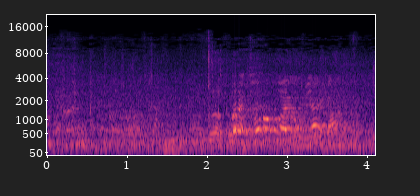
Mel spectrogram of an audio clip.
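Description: Indistinct voices calling out over the background noise of a sports hall, with a sharp knock about two seconds in.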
